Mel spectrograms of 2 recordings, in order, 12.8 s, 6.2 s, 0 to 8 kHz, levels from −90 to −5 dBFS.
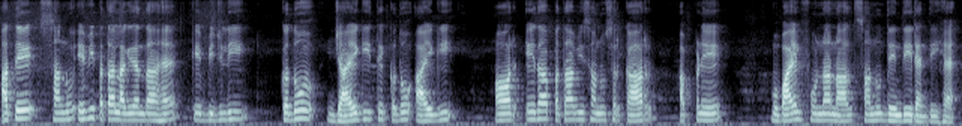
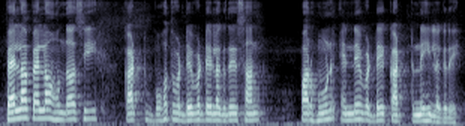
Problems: background sounds at intervals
